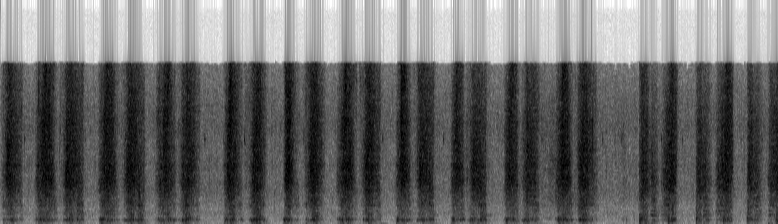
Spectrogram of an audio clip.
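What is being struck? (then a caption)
Leather dress shoe scrubbed with a bristle brush. A gloved hand scrubs a hollow tan leather cap-toe Italian dress shoe with a bristle shoe brush, rubbing back and forth. The result is a quick, fairly regular series of bright, scratchy brush strokes with a soft midrange rasp and almost no low end.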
